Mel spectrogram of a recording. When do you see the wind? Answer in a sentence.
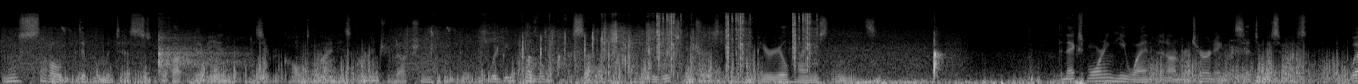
You can hear the wind from 0.0 to 13.5 s.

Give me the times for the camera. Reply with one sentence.
The camera can be heard from 6.5 to 8.2 s.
